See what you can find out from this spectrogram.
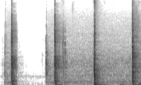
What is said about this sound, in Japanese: この印鑑を押す音ねこれがねもう大活躍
